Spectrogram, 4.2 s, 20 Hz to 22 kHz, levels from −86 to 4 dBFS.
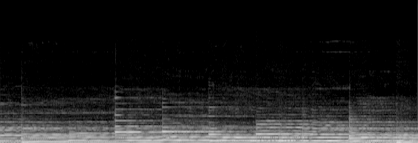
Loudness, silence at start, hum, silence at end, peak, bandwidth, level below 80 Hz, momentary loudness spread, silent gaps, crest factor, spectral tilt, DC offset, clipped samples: -20 LUFS; 0 s; none; 0 s; -6 dBFS; 7.4 kHz; -68 dBFS; 2 LU; none; 14 dB; -7.5 dB/octave; under 0.1%; under 0.1%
